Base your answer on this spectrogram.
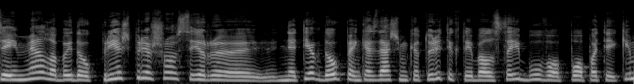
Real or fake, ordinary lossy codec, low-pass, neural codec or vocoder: real; MP3, 64 kbps; 14.4 kHz; none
